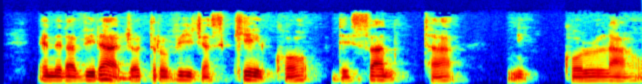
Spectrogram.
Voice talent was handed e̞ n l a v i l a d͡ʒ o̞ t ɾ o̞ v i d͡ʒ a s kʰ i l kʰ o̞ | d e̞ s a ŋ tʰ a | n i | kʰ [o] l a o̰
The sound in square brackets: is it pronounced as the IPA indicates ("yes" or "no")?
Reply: yes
